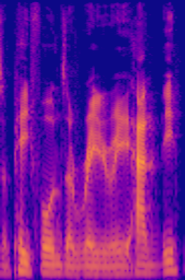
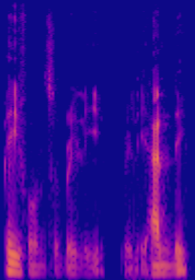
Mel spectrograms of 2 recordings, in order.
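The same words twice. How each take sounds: First: Said in the usual way. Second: Near-murmured aside, far softer; much softer repeat. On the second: Real, not acted. Podcaster repeating his payphone view to listeners, almost murmured.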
